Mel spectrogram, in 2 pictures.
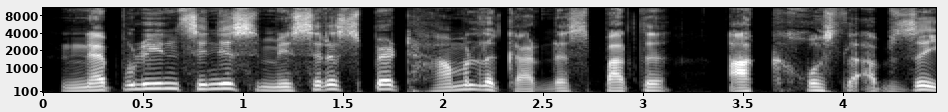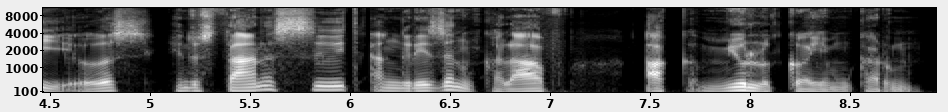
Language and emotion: Kashmiri, neutral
